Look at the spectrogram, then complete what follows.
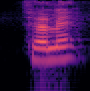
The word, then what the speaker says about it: Fairley: Et on suit un duo, Bliss et Fairley, comment tu le prononces? Parlez, Fairley? parlez, ouais.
